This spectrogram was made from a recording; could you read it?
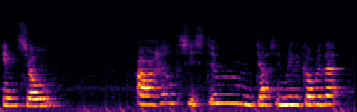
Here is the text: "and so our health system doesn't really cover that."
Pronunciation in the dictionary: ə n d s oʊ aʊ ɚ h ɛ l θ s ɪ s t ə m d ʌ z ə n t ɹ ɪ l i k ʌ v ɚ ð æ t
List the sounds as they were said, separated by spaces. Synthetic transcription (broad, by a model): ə n s oʊ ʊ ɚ h ɛ l θ s ɪ s t ə m d ʌ z ə n t ɹ ɪ l i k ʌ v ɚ ð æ t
